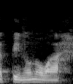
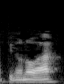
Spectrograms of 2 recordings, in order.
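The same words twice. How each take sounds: First: Pinot Noir with the final r sounded; wrong pronunciation. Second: Pinot Noir with a nearly silent r; correct French pronunciation. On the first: Expert shows listeners the mistake, sounding Noir's r. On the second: Expert corrects for listeners, Noir without the r. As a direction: end Pinot Noir on an open "nu-á". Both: Shown as a demonstration. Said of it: "você não pronuncia o R final".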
